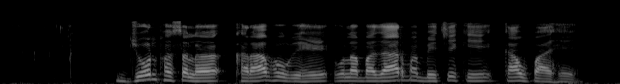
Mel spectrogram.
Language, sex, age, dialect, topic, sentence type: Chhattisgarhi, female, 46-50, Eastern, agriculture, statement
